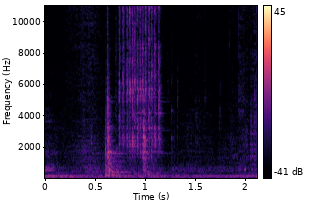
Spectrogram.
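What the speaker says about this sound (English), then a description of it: "Let's see if we can make any progress with the ratchet." A ratchet wrench works on a stubborn bolt on a Ford F350 crew cab dually during a rear lift block install, giving one short burst of clicking mechanical ratcheting up close, with quiet surroundings before and after.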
